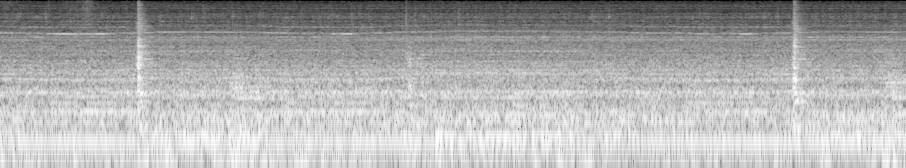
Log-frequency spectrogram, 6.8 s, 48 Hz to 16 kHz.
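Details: Old American 160 oil well pumping unit after a high-speed gear and bearing repair gives an even low drone with only a few light ticks a couple of seconds apart and no grinding. It is left lightly tagging and runs normally.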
